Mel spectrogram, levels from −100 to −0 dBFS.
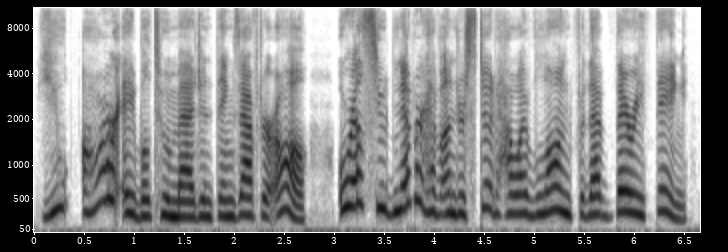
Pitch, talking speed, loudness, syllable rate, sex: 285 Hz, 190 wpm, -16 LUFS, 6.0 syllables/s, female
